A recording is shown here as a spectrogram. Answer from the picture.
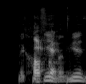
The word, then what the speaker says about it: Offerman: Nick Offerman.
